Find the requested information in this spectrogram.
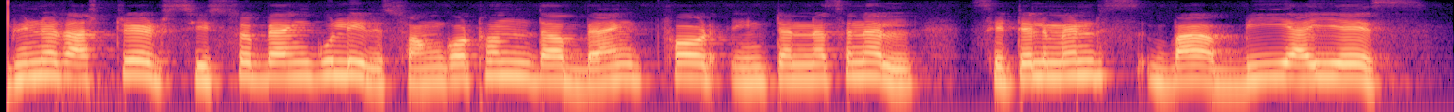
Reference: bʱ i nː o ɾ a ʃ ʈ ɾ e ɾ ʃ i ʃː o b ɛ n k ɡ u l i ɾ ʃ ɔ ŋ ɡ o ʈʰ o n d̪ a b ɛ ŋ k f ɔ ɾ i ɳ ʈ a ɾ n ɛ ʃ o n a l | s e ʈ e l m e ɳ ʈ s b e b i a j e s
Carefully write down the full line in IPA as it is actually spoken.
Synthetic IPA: bʱ i nː o ɾ a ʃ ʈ ɾ e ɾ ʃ i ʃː o b ɛ ŋ k ɡ u l i ɾ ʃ ɔ ŋ ɡ o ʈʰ o n d̪ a b ɛ ŋ k f ɔ ɾ i ɳ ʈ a ɾ n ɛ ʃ o n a l | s e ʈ e l m e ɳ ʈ s b a b i a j e s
